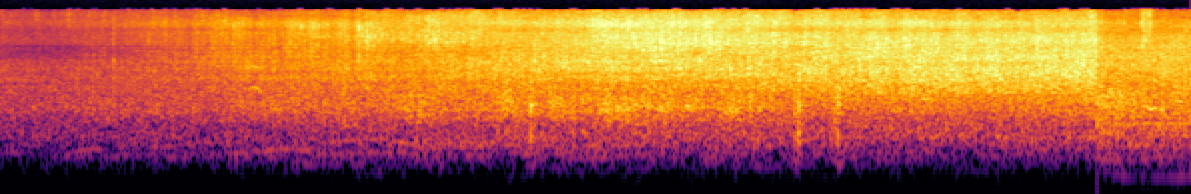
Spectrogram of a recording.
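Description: Road traffic on a slushy, snow-covered street: tyres swishing through slush, growing louder over the first few seconds as vehicles come up the hill, then holding steady.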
